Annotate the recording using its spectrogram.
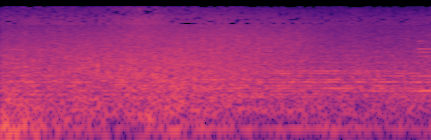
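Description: Ocean waves washing in, one surge swelling about a second in and easing off, with soft ambient music faintly underneath.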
